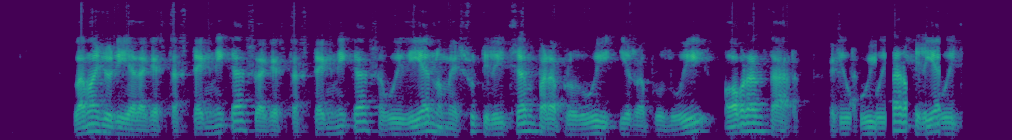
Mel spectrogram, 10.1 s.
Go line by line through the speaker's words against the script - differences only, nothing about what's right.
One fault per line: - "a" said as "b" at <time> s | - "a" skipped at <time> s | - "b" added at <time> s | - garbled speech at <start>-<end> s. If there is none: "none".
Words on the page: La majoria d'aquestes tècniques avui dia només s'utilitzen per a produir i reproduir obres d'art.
- "d'aquestes tècniques" added at 2.6 s
- garbled speech at 8.3-9.6 s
